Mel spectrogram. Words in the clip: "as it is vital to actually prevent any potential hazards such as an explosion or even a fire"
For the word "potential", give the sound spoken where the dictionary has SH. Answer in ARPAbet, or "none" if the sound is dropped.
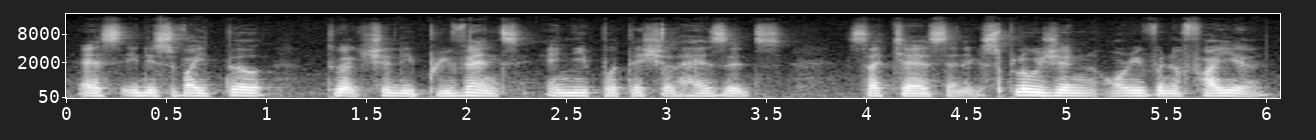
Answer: SH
